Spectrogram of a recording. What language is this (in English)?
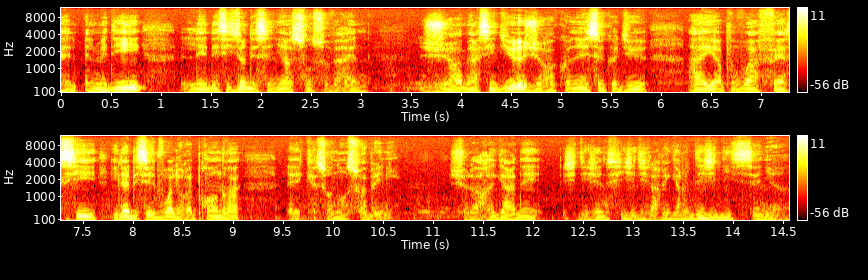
French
